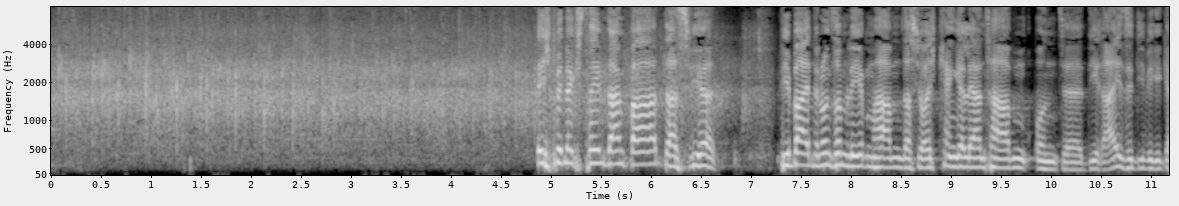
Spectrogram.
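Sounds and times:
audience applause: 0.0s - 7.3s
speech: 4.9s - 11.1s.

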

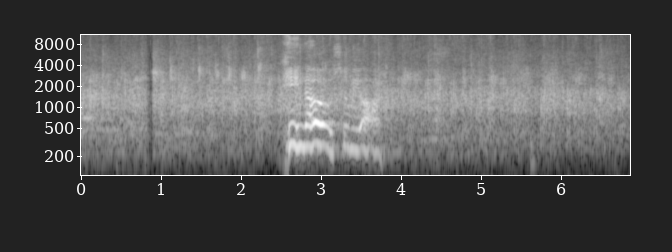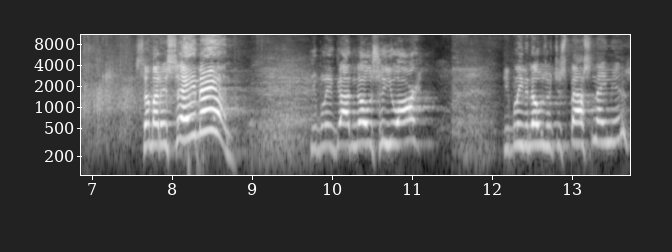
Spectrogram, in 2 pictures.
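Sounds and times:
audience clapping hands: 0.0s - 8.7s
speech: 2.6s - 4.0s, 7.6s - 8.8s, 9.7s - 11.2s, 12.2s - 13.7s.

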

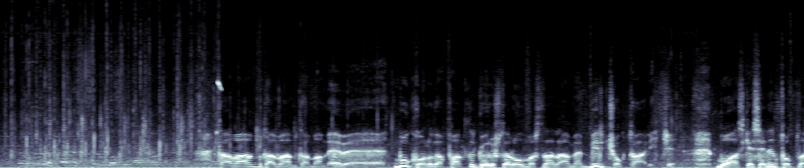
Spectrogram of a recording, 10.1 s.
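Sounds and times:
laughter: 0.0s - 4.9s
crowd applause: 0.0s - 9.2s
murmur of voices: 0.0s - 10.0s
speech: 2.8s - 10.0s.

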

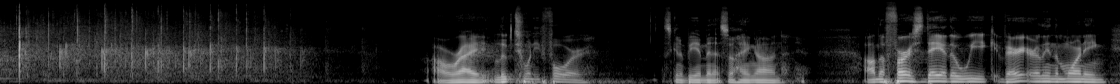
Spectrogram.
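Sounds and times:
audience applause: 0.0s - 3.8s
speech: 4.3s - 6.0s, 6.6s - 11.1s.

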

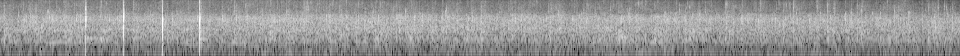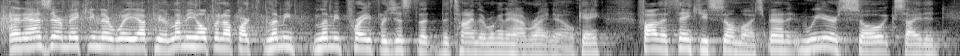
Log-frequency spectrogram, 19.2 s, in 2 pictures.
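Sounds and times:
church congregation applauding guest speakers: 0.0s - 13.1s
speech: 9.7s - 19.1s.

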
